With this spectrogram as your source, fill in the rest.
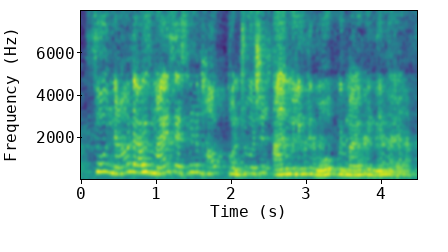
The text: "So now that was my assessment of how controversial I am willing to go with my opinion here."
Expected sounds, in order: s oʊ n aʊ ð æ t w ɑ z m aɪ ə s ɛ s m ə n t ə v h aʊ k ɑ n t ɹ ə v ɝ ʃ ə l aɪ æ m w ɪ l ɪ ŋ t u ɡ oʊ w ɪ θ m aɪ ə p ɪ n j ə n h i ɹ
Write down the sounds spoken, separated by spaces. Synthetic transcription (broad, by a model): s oʊ n aʊ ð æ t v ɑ z m aɪ ə s ɛ s m ə n t ə v h aʊ k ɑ n t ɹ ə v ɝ ʃ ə n aɪ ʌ m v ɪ l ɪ ŋ t u ɡ oʊ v ɪ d m aɪ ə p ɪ n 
